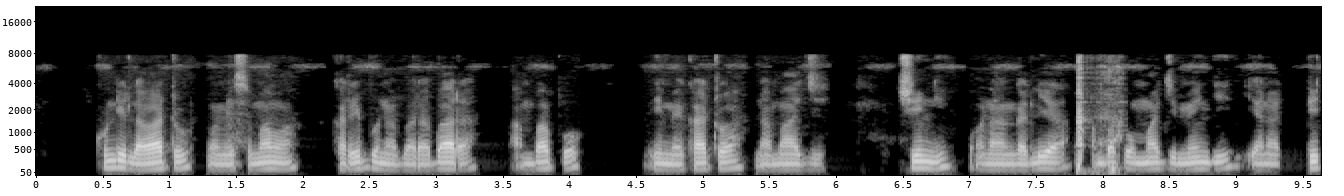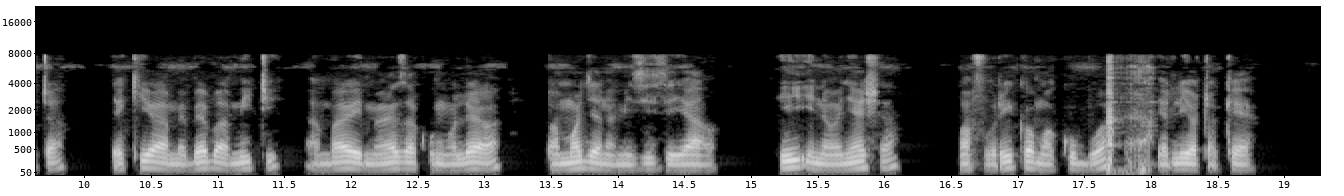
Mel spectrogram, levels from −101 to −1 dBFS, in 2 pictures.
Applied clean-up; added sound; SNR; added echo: classical method spectral subtraction.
